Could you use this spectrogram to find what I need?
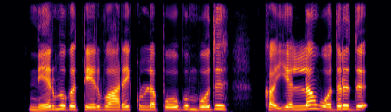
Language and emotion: Tamil, fearful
